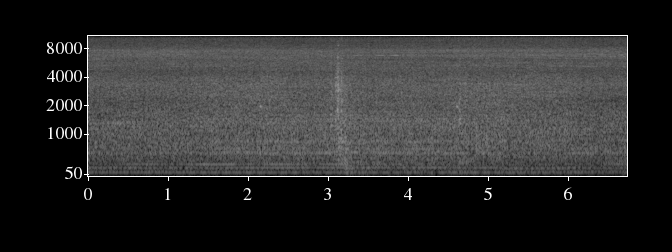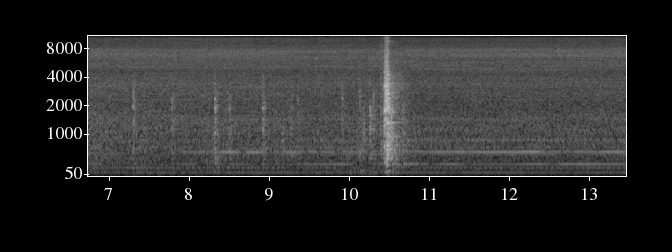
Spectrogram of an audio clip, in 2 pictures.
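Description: Tracked hydraulic excavator's diesel engine running steadily while the machine swings and lowers its boom, with a few light knocks and one loud, sharp knock about ten seconds in as the bucket works into the pit.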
